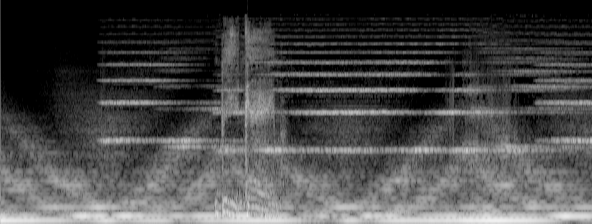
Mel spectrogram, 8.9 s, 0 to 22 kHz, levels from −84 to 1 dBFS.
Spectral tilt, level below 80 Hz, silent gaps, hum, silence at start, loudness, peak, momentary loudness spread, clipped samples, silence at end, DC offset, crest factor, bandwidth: -6 dB/octave; -16 dBFS; none; none; 0 s; -14 LUFS; 0 dBFS; 9 LU; under 0.1%; 0 s; under 0.1%; 12 dB; 13 kHz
